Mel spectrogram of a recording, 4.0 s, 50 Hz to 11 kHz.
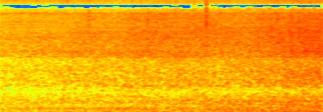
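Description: Two Class 50 diesel locomotives, led by 50008 Thunderer with its English Electric 16-cylinder engine, approaching at the head of a train. The deep engine rumble grows steadily louder as they near.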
